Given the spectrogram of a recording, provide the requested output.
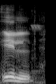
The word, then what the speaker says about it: ill: यहां पर सबसे पहले आई डबल एल तो इसे हम लोग क्या पढ़ते हैं इसे हम लोग पढ़ते हैं इल और इल मतलब क्या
